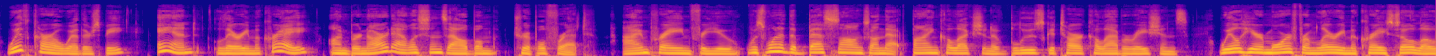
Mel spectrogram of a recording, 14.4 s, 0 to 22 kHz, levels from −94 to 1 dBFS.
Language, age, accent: German, 50-69, American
